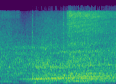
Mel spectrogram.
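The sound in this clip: Loud, steady engine roar of a supercharged racing car speeding into oncoming traffic. The drone swells slightly partway through and carries on without a break.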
